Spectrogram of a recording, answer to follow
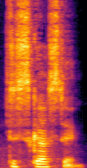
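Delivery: ordinary talk, nothing marked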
